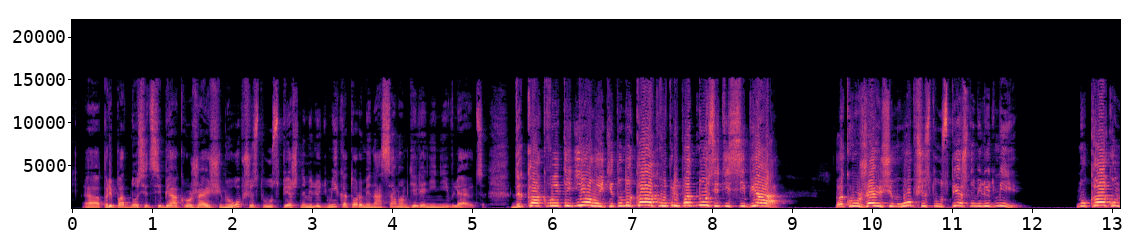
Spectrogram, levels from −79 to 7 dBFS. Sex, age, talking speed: male, 30-49, 140 wpm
